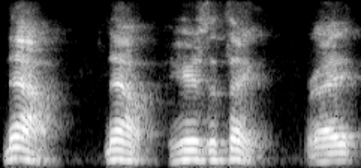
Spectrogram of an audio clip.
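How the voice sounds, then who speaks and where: A livestream host debates politics with a caller, explaining his points and correcting and rephrasing as he goes. His voice is on the high side and his pace slow.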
